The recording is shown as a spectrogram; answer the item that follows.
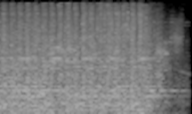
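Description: Rapid weapon fire in Medal of Honor: Above and Beyond, a dense burst of closely repeated loud shots for about a second and a half, stopping abruptly near the end.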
